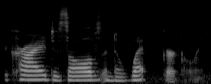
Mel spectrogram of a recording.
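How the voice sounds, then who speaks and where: A woman reading a visual novel aloud as a game streamer, with expressive, theatrical delivery. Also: medium pitch, normal speed, noisy background. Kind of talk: dramatic narration of a visual novel with casual asides.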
